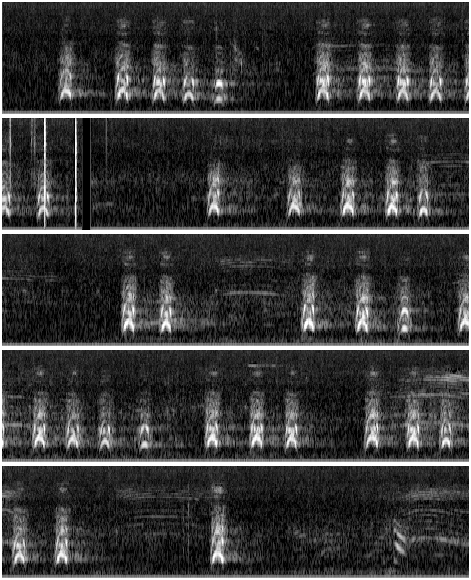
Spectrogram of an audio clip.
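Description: A dog barking in runs of five to seven short, even barks, about three a second, with pauses between the runs. Two sharp clicks about five seconds in.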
